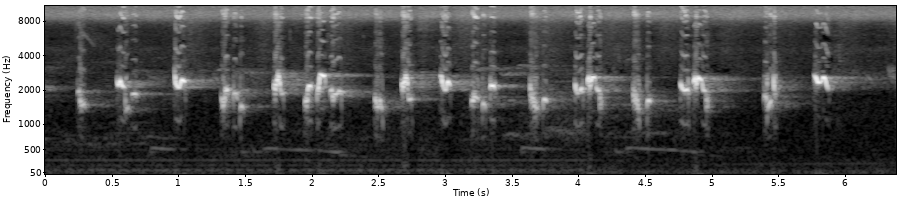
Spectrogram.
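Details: Sooty-headed bulbul, calling a rival, repeats crisp, bright chirps and slurred two-note phrases at a brisk, uneven pace for about six seconds, with a steady high background tone.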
